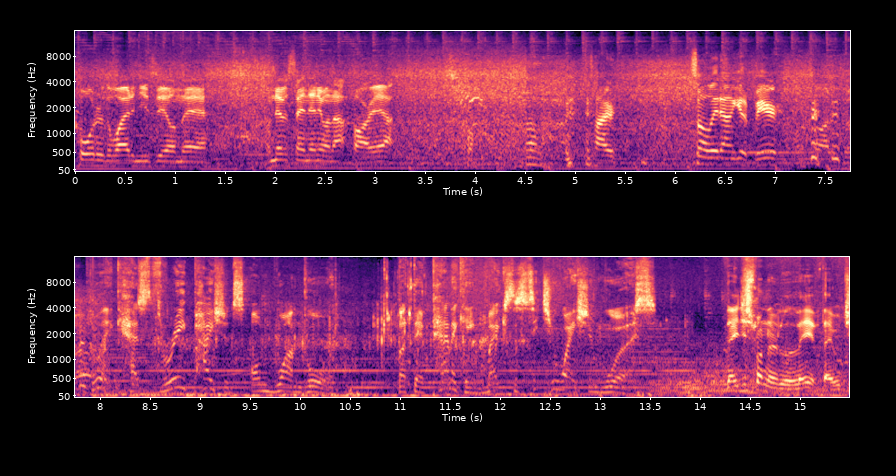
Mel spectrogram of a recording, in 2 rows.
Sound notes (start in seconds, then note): 4.9 sighs; 7.3 laughs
